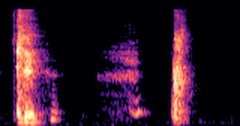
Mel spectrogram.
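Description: A young woman sneezing twice, about a second and a half apart, with a quick breath in between.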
